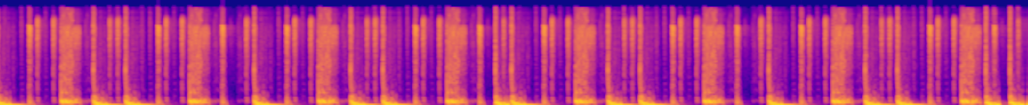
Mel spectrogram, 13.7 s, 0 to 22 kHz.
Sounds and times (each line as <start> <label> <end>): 0.0 Dubstep drumloop 13.7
